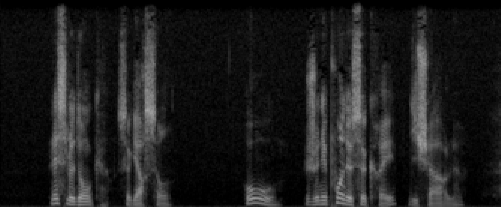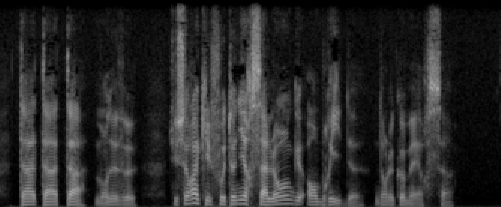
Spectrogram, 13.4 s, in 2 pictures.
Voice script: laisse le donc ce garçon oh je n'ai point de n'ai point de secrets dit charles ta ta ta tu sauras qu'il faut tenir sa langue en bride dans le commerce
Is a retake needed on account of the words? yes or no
yes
